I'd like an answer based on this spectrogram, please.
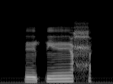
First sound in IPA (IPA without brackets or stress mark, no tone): ẽ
